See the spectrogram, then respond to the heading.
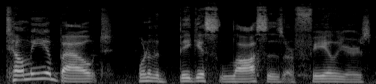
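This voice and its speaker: A man of middle pitch hosts a podcast interview, upbeat and encouraging. He asks open questions and answers the guest with brief affirmations. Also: very animated, measured pace. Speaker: podcast host.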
